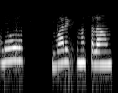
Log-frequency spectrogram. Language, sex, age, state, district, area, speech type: Kashmiri, female, 30-45, Jammu and Kashmir, Baramulla, rural, conversation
